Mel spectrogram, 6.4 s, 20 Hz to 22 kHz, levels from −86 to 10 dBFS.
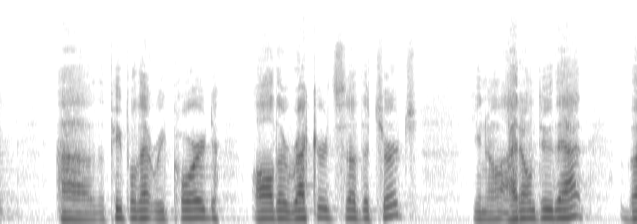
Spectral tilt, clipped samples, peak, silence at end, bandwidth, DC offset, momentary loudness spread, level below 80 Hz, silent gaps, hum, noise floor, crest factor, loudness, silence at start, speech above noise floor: -8 dB/octave; under 0.1%; -14 dBFS; 0 s; 9.8 kHz; under 0.1%; 11 LU; -78 dBFS; none; none; -69 dBFS; 18 dB; -33 LUFS; 0.55 s; 37 dB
